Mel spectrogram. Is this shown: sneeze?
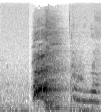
yes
